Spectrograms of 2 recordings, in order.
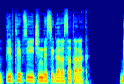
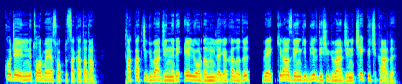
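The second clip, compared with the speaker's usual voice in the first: plain reading voice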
